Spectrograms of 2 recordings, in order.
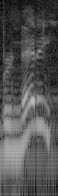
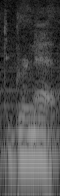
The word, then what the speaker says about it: Brunette: Is it Brunetti or just Brunette? Brunette. Okay.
